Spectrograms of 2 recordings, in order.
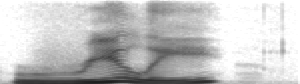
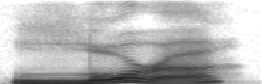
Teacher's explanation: The contrast is crucial for R. No tongue tip contact at the front. for L definite tongue tip contact.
